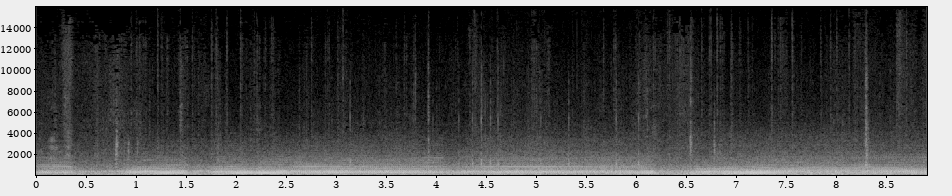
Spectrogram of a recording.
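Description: VW Golf R's turbocharged four-cylinder engine, heard from inside the cabin, pulling hard while being driven on snow and ice. The engine note holds steady and then steps down and back up several times as the throttle is lifted and reapplied.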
